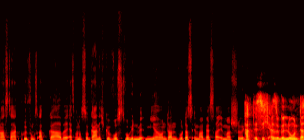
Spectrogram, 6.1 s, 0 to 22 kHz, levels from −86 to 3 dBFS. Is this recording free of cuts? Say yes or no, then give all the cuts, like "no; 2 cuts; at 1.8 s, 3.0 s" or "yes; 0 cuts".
no; 1 cut; at 4.9 s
